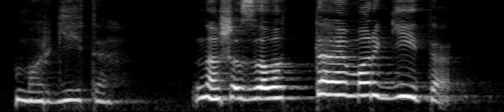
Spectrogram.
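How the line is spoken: Exclaimed. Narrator (Russian): воскликнул Аурелий

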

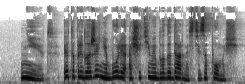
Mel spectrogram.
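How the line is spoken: Calm reply. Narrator (Russian): спокойно ответил Сергей Павлович

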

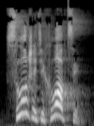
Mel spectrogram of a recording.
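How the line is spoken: Young man exclaiming. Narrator (Russian): воскликнул кто-то из молодых людей

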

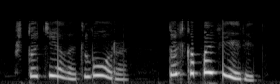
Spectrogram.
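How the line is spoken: Warm, heartfelt. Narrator (Russian): ответила Элси тем же сердечным тоном

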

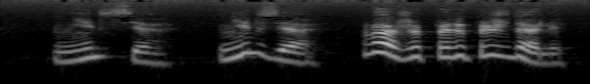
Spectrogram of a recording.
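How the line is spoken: Shouting. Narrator (Russian): закричал офицер

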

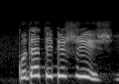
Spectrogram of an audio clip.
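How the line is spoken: Stubborn man shouting. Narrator (Russian): закричал упрямый

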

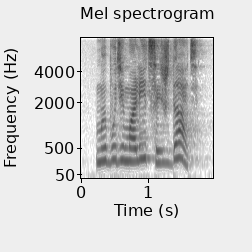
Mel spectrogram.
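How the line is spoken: Agitated voice. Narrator (Russian): взволнованно сказал Берни

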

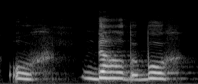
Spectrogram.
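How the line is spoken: Sighing. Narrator (Russian): вздохнула Мария Семеновна

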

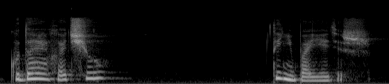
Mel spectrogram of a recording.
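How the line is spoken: Quiet, sighing. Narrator (Russian): Любовь Александровна вздохнула, тихо произнесла

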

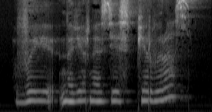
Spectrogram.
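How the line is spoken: Quiet young man asking. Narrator (Russian): все так же тихо спросил старший из юношей

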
